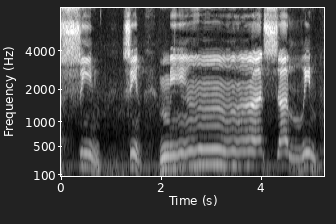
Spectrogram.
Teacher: بیچ زبان تالو سے مل کر شین ادا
